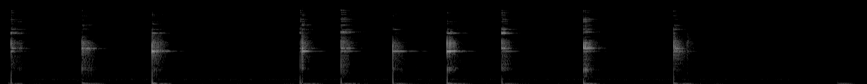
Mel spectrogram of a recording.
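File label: alternating clinking of glasses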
